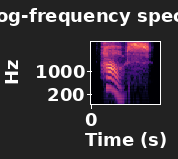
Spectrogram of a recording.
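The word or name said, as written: house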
